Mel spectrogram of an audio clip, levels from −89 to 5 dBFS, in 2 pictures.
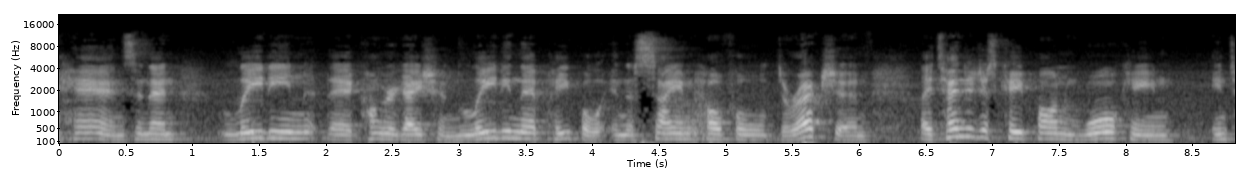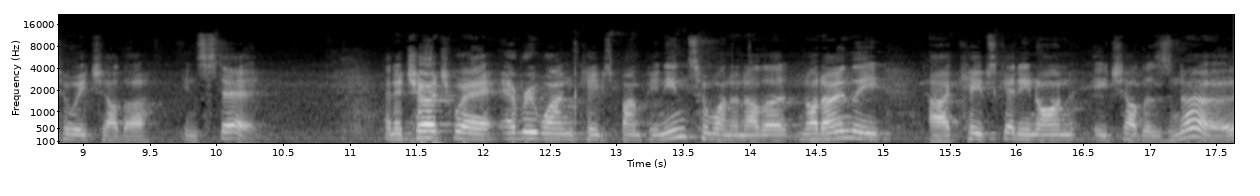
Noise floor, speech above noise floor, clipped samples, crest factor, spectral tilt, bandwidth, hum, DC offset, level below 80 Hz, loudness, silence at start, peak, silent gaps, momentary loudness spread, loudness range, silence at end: -47 dBFS; 24 dB; under 0.1%; 20 dB; -5 dB/octave; 12 kHz; none; under 0.1%; -50 dBFS; -22 LUFS; 0 s; -2 dBFS; none; 11 LU; 4 LU; 0 s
